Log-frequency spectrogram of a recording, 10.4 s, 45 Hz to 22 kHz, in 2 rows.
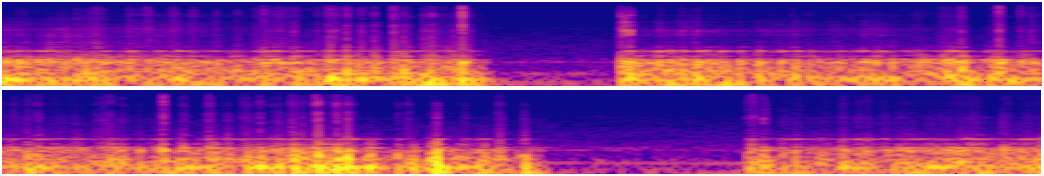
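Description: Fingertips and long nails tap and scratch the sides of the hollow black metal mesh grille on an uncovered Blue Yeti microphone. The result is a dense, boomy rumble of low scraping and clattering with a faint steady hum. Two brief near-silent pauses break it up, near the 2.5-second and 8-second marks.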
